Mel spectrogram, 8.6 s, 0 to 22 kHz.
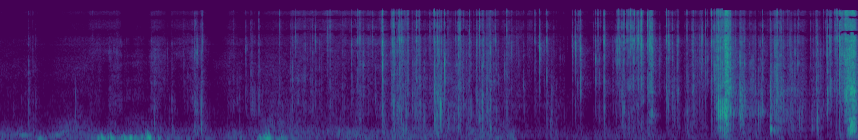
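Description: A 1990 NFL Pro Set trading card pack's wrapper being torn open and crinkled by hand. It is quiet handling with a few soft thumps at first, then the crinkling and tearing build from about three seconds in and are loudest near the end.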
